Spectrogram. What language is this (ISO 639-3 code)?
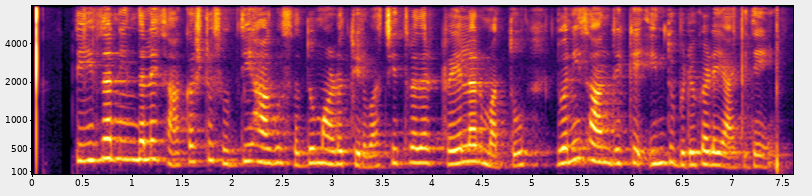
kan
